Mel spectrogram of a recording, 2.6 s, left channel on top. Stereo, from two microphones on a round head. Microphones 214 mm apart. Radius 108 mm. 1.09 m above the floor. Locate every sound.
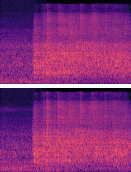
0.6 s crushing: 45° right (ahead or behind), 5 m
